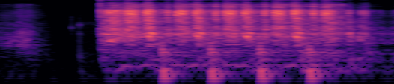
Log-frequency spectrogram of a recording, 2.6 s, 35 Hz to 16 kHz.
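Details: Yamaha 225DR Tri-Moto three-wheeler under restoration, on a lift, being cranked by the electric starter: a steady whir with even compression pulses, about three per second. It cranks freely but does not catch.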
